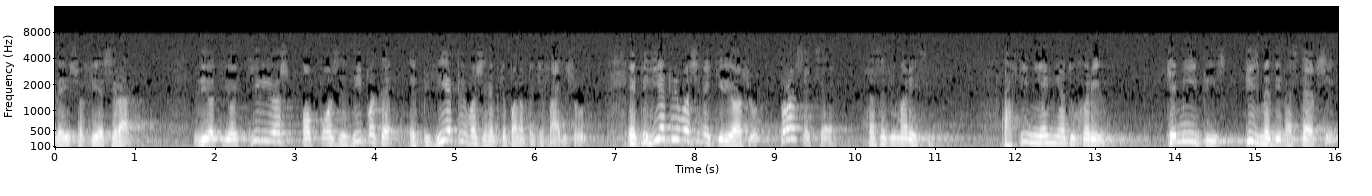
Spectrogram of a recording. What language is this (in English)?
Greek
